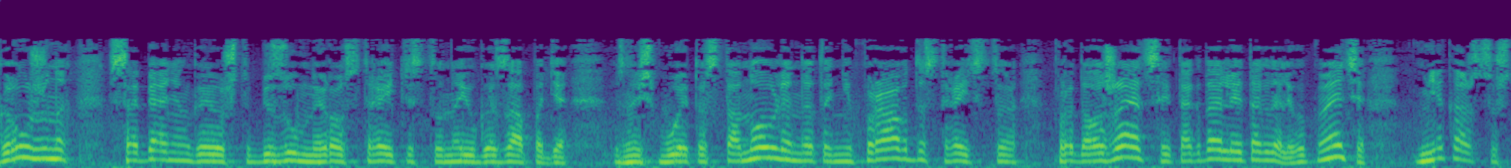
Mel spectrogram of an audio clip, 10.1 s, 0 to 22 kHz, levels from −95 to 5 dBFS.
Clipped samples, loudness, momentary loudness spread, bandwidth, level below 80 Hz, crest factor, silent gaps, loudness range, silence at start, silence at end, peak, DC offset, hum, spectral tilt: under 0.1%; -17 LUFS; 8 LU; 8.8 kHz; -46 dBFS; 14 dB; none; 1 LU; 0 s; 0 s; -2 dBFS; under 0.1%; none; -5 dB/octave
